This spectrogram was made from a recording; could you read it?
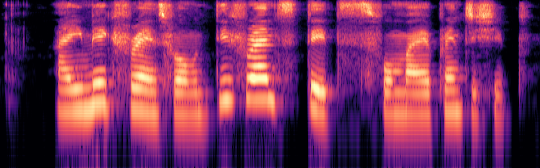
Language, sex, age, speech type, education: Nigerian Pidgin, female, 15-29, spontaneous, tertiary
